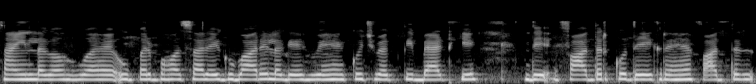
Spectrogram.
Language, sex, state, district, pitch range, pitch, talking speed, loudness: Hindi, female, Jharkhand, Palamu, 225-235 Hz, 230 Hz, 175 wpm, -13 LUFS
